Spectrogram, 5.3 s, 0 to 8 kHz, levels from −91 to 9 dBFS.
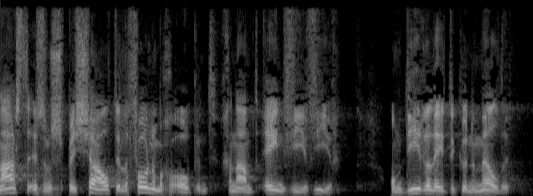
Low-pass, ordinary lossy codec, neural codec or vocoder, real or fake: none; none; none; real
